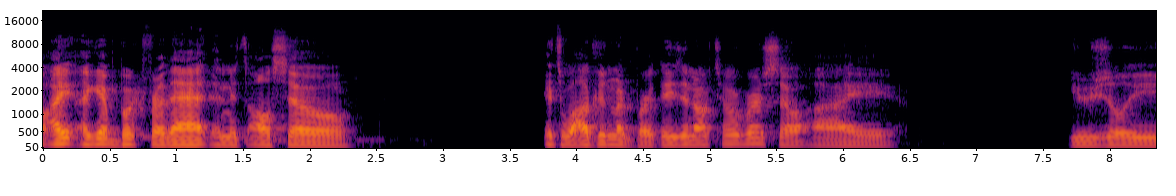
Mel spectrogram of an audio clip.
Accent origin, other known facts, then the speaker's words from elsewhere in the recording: Philippines; moved away; since I was born over there, I'm just Filipino who can like speak English really well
